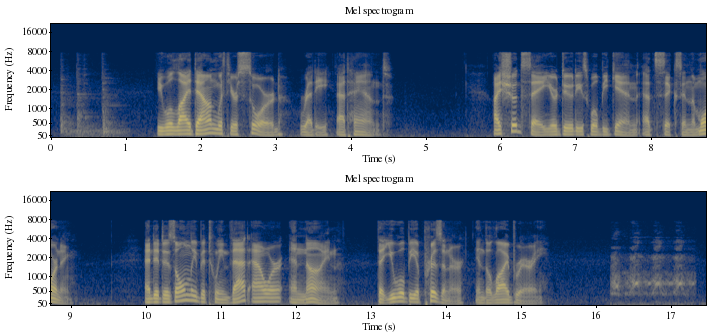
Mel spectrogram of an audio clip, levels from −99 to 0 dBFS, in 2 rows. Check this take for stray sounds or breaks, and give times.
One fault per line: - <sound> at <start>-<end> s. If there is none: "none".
- tap at 0.1-1.1 s
- bark at 16.2-17.3 s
